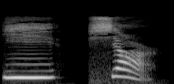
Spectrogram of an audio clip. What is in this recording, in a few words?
"yi1 xiar4", Chinese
